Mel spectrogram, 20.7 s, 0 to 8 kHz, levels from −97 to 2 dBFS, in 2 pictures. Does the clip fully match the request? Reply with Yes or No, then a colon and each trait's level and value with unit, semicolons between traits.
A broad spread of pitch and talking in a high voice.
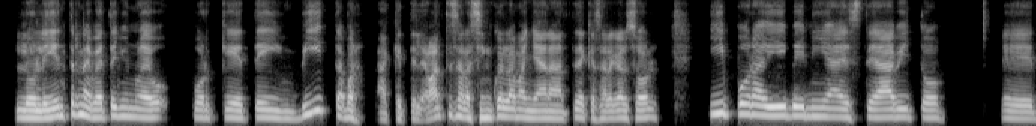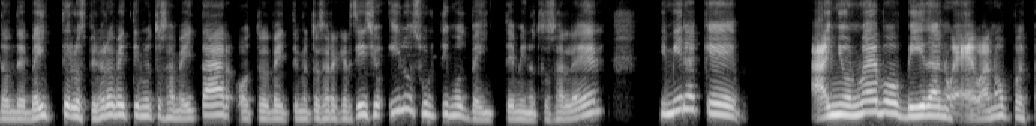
No: wide, 5.9 semitones; medium, 145 Hz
